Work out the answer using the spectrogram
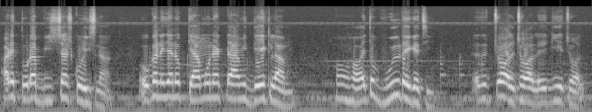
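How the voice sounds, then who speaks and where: High-voiced, timid village man played by actor. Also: takes it slowly, darkish tone, soft background music, low-quality recording. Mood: uneasy. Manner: fearful, hesitant. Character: timid, superstitious village man scared of ghosts. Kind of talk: horror cartoon dialogue.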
